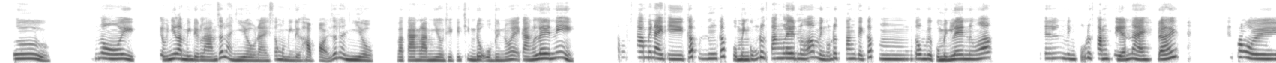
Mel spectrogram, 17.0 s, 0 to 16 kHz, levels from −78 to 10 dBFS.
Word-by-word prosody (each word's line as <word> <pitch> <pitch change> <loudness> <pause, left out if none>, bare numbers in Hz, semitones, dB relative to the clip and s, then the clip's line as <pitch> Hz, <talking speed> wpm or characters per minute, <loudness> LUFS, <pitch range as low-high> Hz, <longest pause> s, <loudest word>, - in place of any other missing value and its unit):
Ừ, 265 - -2 1.0
đúng 280 - -12
rồi. 265 -5 +2 0.3
Kiểu 215 - -4
như 250 +5 +3
là 270 - +2
mình 220 -2 +3
được 200 - -1
làm 195 0 -2
rất 335 - -2
là 350 - -3
nhiều 185 -3 -1
này, 155 -1 -5
xong 220 +8 -7
rồi 205 - -2
mình 180 - -5
được 170 - -6
học 170 -3 -3
hỏi - - -4
rất 280 - -3
là 305 - -4
nhiều, 195 -8 +2 0.3
và 180 - -5
càng 185 0 -1
làm 185 0 -1
nhiều 185 -2 -1
thì 175 - -8
cái 185 +3 -11
trình 205 -4 -2
độ 205 +1 0
của 170 - -4
mình 175 +1 -4
nó 195 - -4
lại 220 -2 -4
càng 205 -1 -1
lên 280 +4 +5
ấy. 310 -8 +1 0.6
Xong, 340 - -25
sang 335 0 0
bên 335 - -2
này 290 -3 +5
thì 245 -2 +1
cấp 370 - +2 0.3
cấp 400 - +1
của 210 - -3
mình 215 0 +4
cũng 235 +3 -4
được 330 -3 -1
tăng 290 +1 0
lên 295 -2 +4
nữa, 275 +6 0
mình 250 -6 0
cũng 220 - -4
được 290 0 -4
tăng 275 0 -3
cái 240 - -1
cấp, 360 +11 -3
ừm, 245 -1 0
công 260 -1 0
việc 245 -2 +1
của 190 - -3
mình 200 +1 +5
lên 250 +2 +5
nữa, 275 +6 +2 0.7
thế 295 +1 -7
mình 265 -3 -1
cũng 260 - -12
được 305 -2 -3
thăng 270 0 +3
tiến 225 0 +3
này. 225 -5 +3
Đấy, 270 +11 +5 0.7
thế 335 - -23
xong 360 -1 +1
rồi 270 -4 +4
245 Hz, 265 wpm, -24 LUFS, 205-280 Hz, 1.0 s, lên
